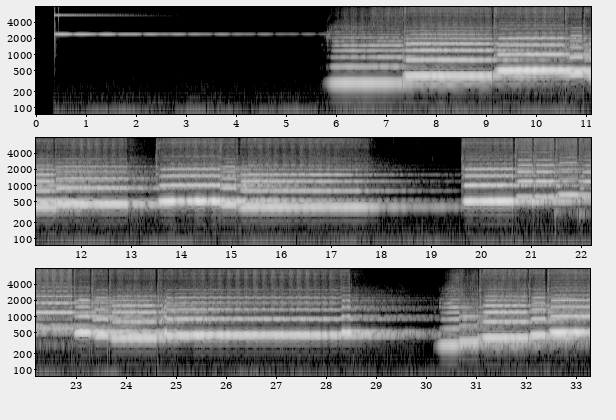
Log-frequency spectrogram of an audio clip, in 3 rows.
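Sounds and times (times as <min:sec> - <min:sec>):
Tibetan meditation music: 0:00.4 - 0:33.2.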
